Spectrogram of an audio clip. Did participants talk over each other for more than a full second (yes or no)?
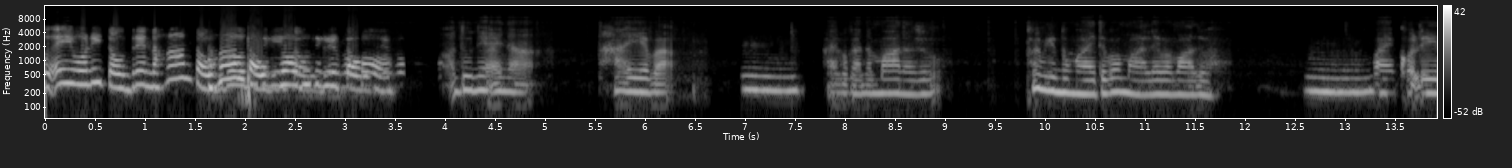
yes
